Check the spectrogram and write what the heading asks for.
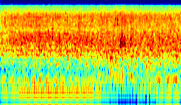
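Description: Dodge Ram pickup's engine running at low revs while crawling over creek rocks, its low note easing back about a second and a half in, with a steady hiss of running creek water.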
